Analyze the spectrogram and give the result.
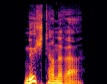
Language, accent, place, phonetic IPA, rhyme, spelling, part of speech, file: German, Germany, Berlin, [ˈnʏçtɐnəʁɐ], -ʏçtɐnəʁɐ, nüchternerer, adjective, De-nüchternerer.ogg
- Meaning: inflection of nüchtern: 1. strong/mixed nominative masculine singular comparative degree 2. strong genitive/dative feminine singular comparative degree 3. strong genitive plural comparative degree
